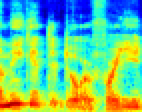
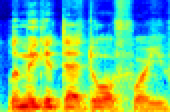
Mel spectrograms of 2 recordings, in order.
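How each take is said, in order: First: It is said in a raised, overexcited voice. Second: It is said in a steady, natural voice.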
